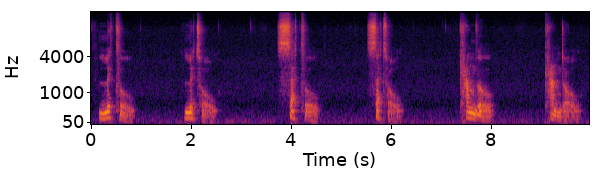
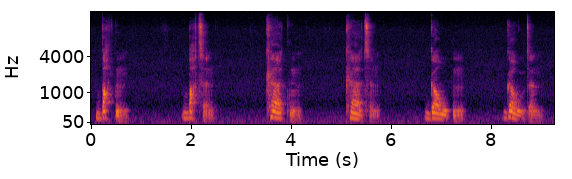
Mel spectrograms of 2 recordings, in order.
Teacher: these are considered syllabic consonants meaning that even on their own they create a syllable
